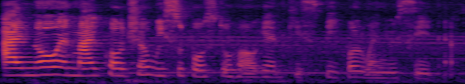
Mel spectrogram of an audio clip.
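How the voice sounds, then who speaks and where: Here a woman speaks at a fairly high pitch with very wide pitch swings. Noticeable background noise and audible room echo fill the recording. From Haiti. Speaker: role-play client. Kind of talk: role-play counseling session.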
